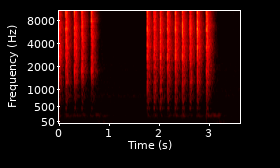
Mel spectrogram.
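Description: A yellow magnetic pen is drawn along the lower edge of a black plastic magnetic drawing tablet, clicking its steel beads. Thirteen sharp, bright clicks come in two runs: four, a short pause, then nine. Each click decays quickly.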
